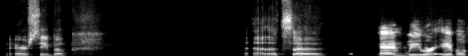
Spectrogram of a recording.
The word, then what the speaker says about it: Arecibo: I think that's how it's pronounced, Arecibo. Yeah, Arecibo.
